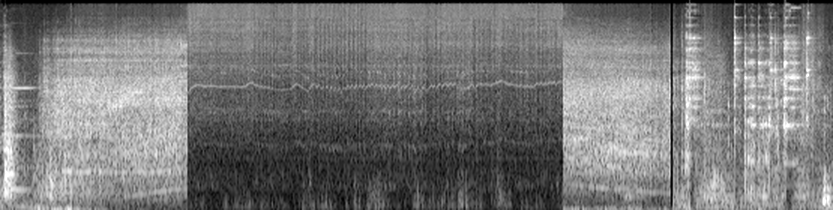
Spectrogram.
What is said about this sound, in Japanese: じゃあ、ここだけグラインダーでパーッと削っちゃいます。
